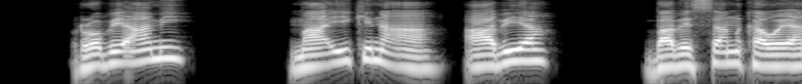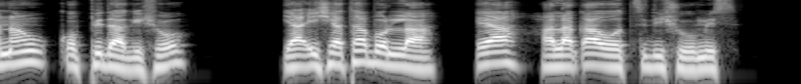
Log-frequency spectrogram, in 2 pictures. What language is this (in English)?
Gofa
